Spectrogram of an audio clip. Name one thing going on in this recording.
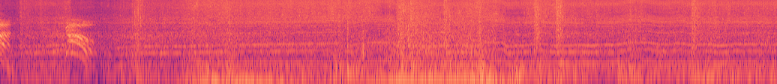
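A car engine revs hard at high speed.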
